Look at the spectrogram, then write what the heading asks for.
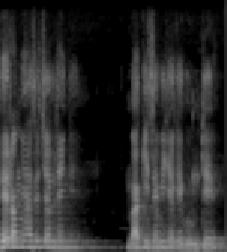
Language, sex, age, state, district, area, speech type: Hindi, male, 60+, Madhya Pradesh, Gwalior, rural, spontaneous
